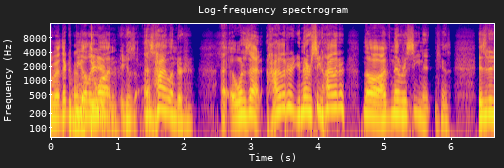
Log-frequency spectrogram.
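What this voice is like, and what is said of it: Usual voice. Nothing is said of it.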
